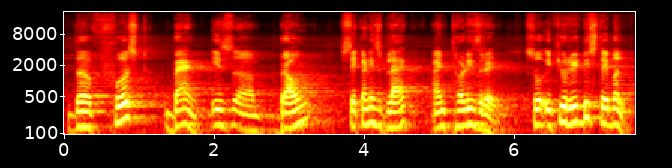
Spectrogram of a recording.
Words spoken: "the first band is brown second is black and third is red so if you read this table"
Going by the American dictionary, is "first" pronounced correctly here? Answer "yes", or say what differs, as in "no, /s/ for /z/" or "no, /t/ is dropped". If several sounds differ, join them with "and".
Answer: yes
